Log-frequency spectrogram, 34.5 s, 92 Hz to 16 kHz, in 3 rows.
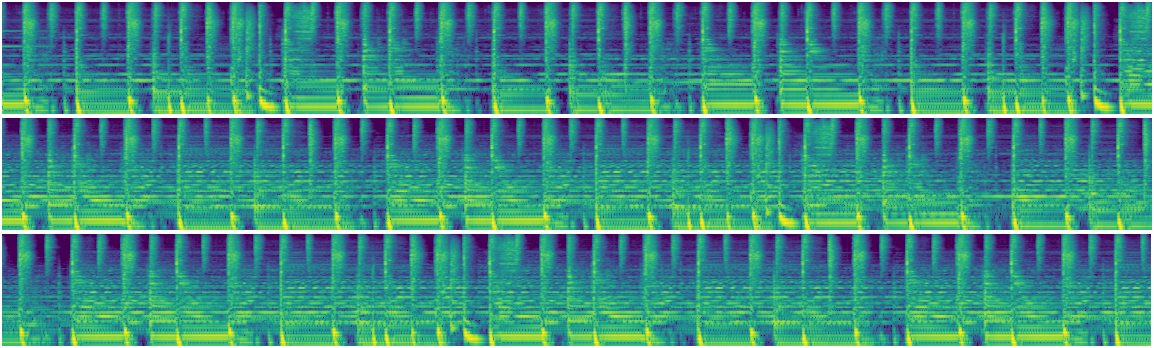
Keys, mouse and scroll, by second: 3.5 click, 7.4-9.2 typing, 9.8 ctrl+a, 10.6 click, 10.7-12.1 typing, 13.0 click, 16.7-19.1 typing, 17.5 Return, 19.7 click, 23.8 right click, 25.3 click, 26.0 right click, 27.1-34.4 drag.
